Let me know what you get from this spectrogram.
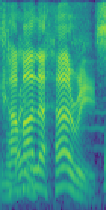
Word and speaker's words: Kamala Harris: Ahora hay toda una campaña que tiene que ver con Kamala Harris, que es la. – Qué buena pronunciación. – Kamala Harris.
